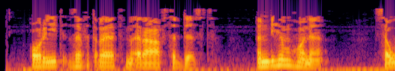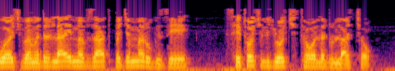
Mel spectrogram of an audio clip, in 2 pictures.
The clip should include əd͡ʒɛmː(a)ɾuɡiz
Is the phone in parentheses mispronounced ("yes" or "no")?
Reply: yes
